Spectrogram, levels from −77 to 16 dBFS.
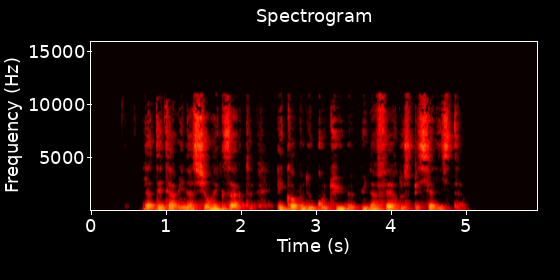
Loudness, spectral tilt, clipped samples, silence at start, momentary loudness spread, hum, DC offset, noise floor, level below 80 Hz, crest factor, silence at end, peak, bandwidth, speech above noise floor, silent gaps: -27 LUFS; -5 dB/octave; under 0.1%; 0.7 s; 8 LU; none; under 0.1%; -80 dBFS; -50 dBFS; 18 dB; 0.95 s; -10 dBFS; 11.5 kHz; 53 dB; none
